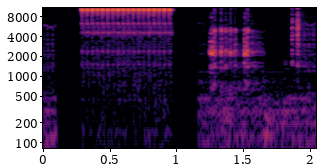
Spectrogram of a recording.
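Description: Logo-reveal sound effects: a bright, high, fluttering shimmer lasting under a second, followed by a few short sparkling chimes.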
